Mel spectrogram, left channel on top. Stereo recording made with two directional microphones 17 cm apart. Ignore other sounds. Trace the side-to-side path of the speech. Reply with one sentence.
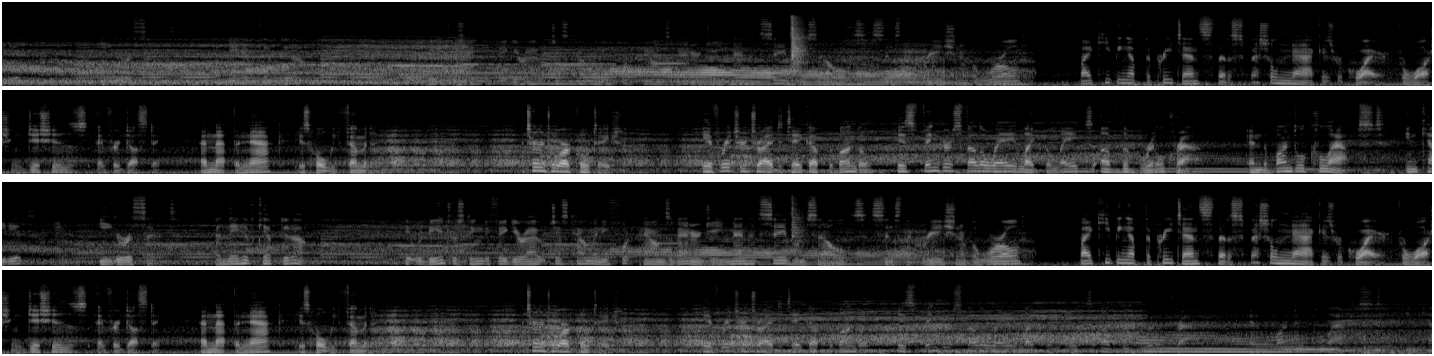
In this clip you hear the speech move from right to left.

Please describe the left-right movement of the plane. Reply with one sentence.
You can hear the plane move to the right.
